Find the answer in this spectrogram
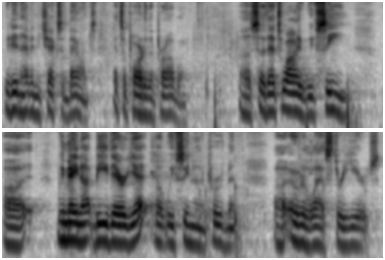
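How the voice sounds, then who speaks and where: A man serving as a city council member, explaining local matters at a public meeting in a halting, measured way. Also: mid-range voice, fairly even intonation, gravelly, husky.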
